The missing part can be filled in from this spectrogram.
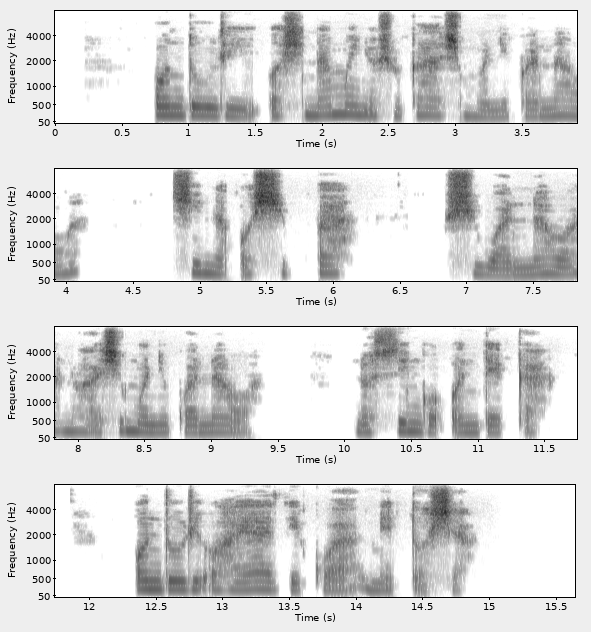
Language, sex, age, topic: Oshiwambo, female, 18-24, agriculture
